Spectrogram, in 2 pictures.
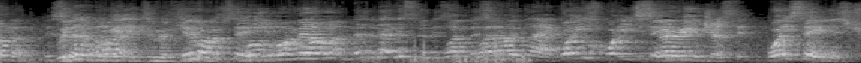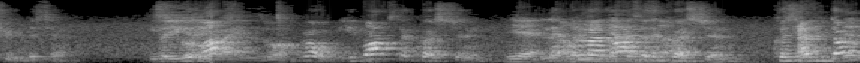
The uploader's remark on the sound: Messed up the recording.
